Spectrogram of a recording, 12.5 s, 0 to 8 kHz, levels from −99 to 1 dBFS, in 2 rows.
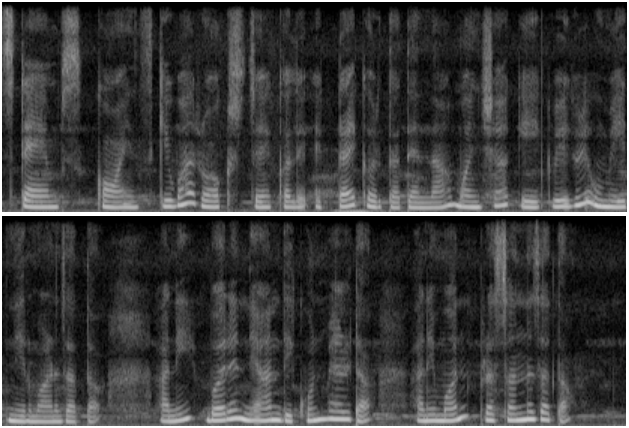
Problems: none marked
